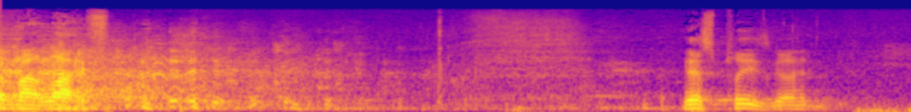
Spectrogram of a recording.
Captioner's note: laughter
